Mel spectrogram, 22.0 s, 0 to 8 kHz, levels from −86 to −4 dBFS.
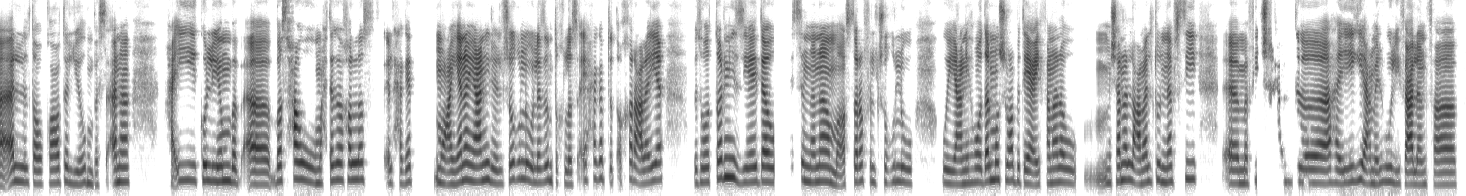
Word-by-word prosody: أقلّل 225 0 +1
توقعات 205 +2 -5
اليوم 200 -1 -8
بس 180 0 -4
أنا، 225 0 +1 0.5
حقيقي 245 0 0
كلّ 245 +1 -1
يوم 235 +1 +2
بابقى 190 -3 +2
باصحى 235 +2 +2
ومحتاجة 235 0 -3
أخلّص 255 +1 -2 0.2
الحاجات 210 +2 -5 0.3
معيّنة 205 +3 +6
يعني 235 +2 +6
للشغل 245 +5 -4
ولازم 225 +1 -2
تِخلَص، 190 -4 -3
أي 250 - -1
حاجة 275 +2 -7
بتتأخّر 245 +1 -7
عليّا 220 +6 +3 0.5
بتوتّرني 265 +8 -1
زيادة 225 +1 +3
وباحس 225 +2 -4
إن 230 -3 -3
أنا 230 +1 +4
مقصرة 210 +4 0
في 235 - -11
الشغل 225 +1 -8
و 205 -2 -9 0.4
ويعني 200 0 +1
هو 220 +1 -3
ده 220 +1 +5
المشروع 245 0 0
بتاعي، 200 -6 +4
فأنا 205 +2 -1
لو 210 -3 -5 0.5
مش 215 +2 +1
أنا 245 +2 +2
اللي 250 -2 -1
عملته 220 +6 -2
لنفْسي، 230 +4 0 0.4
آآ 200 0 +3
ما 200 0 -3
فيش 245 +5 -10 0.4
حد 220 0 -6 0.5
هييجي 215 +5 0
يعمله 200 +3 -2
لي 200 -1 -4
فعلًا، 185 -1 +4
ف 185 - -13
آآ 185 +1 +1
220 Hz, 145 wpm, -23 LUFS, 200-240 Hz, 0.5 s, معيّنة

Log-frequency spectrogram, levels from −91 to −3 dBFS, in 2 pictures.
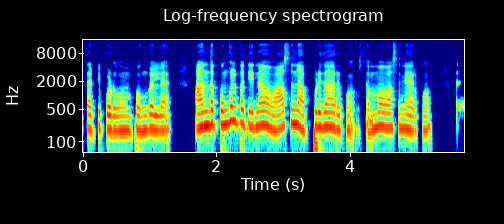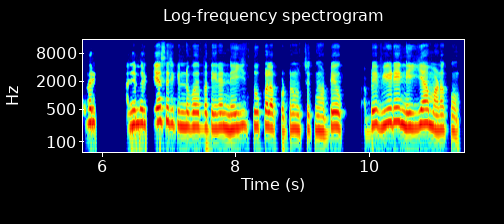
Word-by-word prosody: தட்டி 185 +3 -5
போடுவோம் 180 -1 0
பொங்கல்ல. 185 0 0 0.6
அந்த 225 +2 +5
பொங்கல் 255 +4 +3
பார்த்தீங்கன்னா 225 -1 0 0.2
வாசனை 225 +4 0
அப்படிதான் 215 +4 0
இருக்கும். 185 0 -5 0.2
செம்ம 215 +3 -1
வாசனையா 200 -2 -3
இருக்கும். 180 +3 -9 0.4
அது 300 0 -19
மாரி 260 0 +5 0.5
அதே 225 +4 +3
மாரி 245 -1 +2
கேசரி 270 -1 +4
கின்டும்போது 215 -1 +1
பார்த்தீங்கன்னா, 205 0 0
நெய் 205 +3 +1 0.2
தூக்கலா 215 -1 +2
போட்டன்னு 190 +3 -3
வச்சுக்கோங்க. 185 -2 -5
அப்டியே 215 +8 +3 0.4
அப்டியியே 230 +9 +2
வீடே 260 +2 +4
நெய்யா 215 +4 +3
மணக்கும். 185 -1 -2
210 Hz, 145 wpm, -20 LUFS, 185-230 Hz, 0.6 s, அந்த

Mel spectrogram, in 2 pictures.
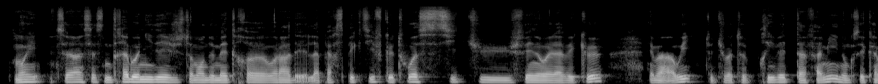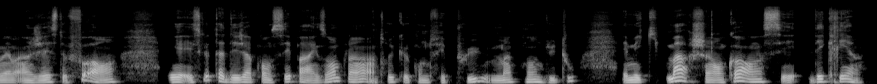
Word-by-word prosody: Oui, 115 +3 +1
c'est 110 - -1
vrai. 110 0 +1
Ça 110 -1 -3
c'est 110 - -9
une 105 - +3
très 115 +2 +2
bonne 115 0 +6
idée 115 -1 +4
justement 105 -1 0
de 100 - +2
mettre, 100 +1 0
heu, 100 -1 +2
voilà 100 +1 +1
des - - -2
la 85 +2 -2
perspective 115 +1 -5
que 105 - 0
toi 115 +3 0
si 115 -1 -3
tu 100 -4 -3
fais 100 +1 -2
Noël 95 -2 +3
avec 90 +2 -1
eux, 140 +3 +2 0.4
et 85 - -2
bah 85 -3 +2
oui, 130 +3 0
tu - - -10
tu - - -8
vas 90 - -2
te - - -5
priver 105 +4 -1
de 105 - -11
ta 95 -3 -1
famille, 115 +8 0
donc 100 -3 -2
c'est 90 - -2
quand 95 - -4
même 100 0 +1
un 95 0 +1
geste 105 +4 0
fort - - +2
hein 115 +4 -1 0.5
et 110 - +6
est-ce 105 - -1
que 190 - -1
tu 170 - -2
as - - +4
déjà 110 0 +3
pensé, 105 +2 -1
par 125 -8 +1
exemple 120 - -1
hein, 130 +4 +3
un - - -3
truc, 110 0 -4
heu, - - +1
qu'on 100 - -5
ne 95 - -4
fait - - -5
plus 125 +7 -2
maintenant 115 0 -1
du 100 -3 -3
tout, 155 +9 -8 0.4
et - - 0
mais 105 0 +5
qui - - -11
marche - - +4
hein, - - +3
encore 105 +10 +3
hein, 120 +1 +1
c'est 125 +9 +1
d'écrire, 125 -4 0
105 Hz, 250 wpm, -23 LUFS, 100-115 Hz, 0.5 s, bonne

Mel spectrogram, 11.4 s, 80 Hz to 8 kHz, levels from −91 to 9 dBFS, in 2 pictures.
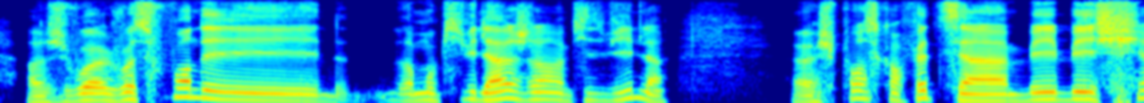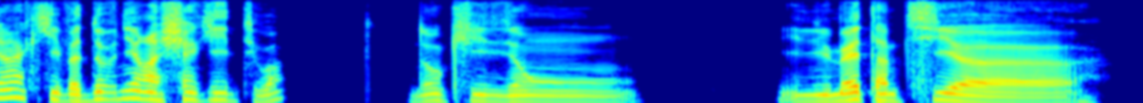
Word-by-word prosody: heu, 110 - -5
je 105 +3 -4
vois 145 0 +3
je - - -8
vois 155 0 +1
souvent 205 0 +2
des 145 -6 +1
d 115 - -17 0.2
dans 135 -1 -10
mon 145 +1 -5
petit 160 - -4
village, 160 +1 +4
dans 155 0 -1
ma 145 - -4
petite 140 +3 -9
ville, 150 -2 -5 0.7
heu, - - -5
je - - 0
pense 175 0 -2
qu'en - - -5
fait 175 0 0
c'est 140 - +3
un 130 0 +6
bébé 155 +3 +3
chien 185 +5 +5
qui 155 - -4
va 130 -1 -1
devenir 160 +3 -2
un 155 - +4
chien 155 +2 +3
guide, 145 -2 -6
tu 115 - -11
vois? 130 +5 -10 0.6
Donc 130 0 -7
ils 120 -2 -7
ont 115 -2 -10 0.7
ils 120 - -13
lui 125 - -4
mettent 145 +2 +3
un 135 - +1
petit, 145 +4 -1
heu, - - +4
bah, 105 -4 -2
140 Hz, 225 wpm, -23 LUFS, 120-155 Hz, 0.7 s, un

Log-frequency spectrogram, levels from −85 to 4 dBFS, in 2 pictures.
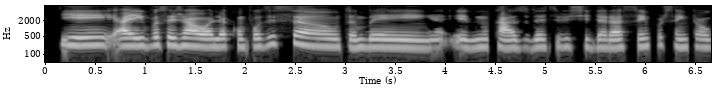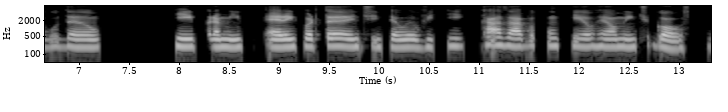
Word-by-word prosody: E 230 0 +4
aí 215 +1 +8
você 230 +1 0
já 220 -1 +6
olha 200 0 +3
a - - -4
composição 210 +1 0
também, 185 -2 0
eh, - - -3
e 185 - -2
no 190 +2 -3
caso 180 0 +2
desse 195 +1 -5
vestido, 200 -1 -9
era 185 0 +3
100% 205 0 -5
algodão, 190 0 -3 0.8
que 200 -1 +1
para 195 -2 +1
mim 195 -1 -1 0.2
era 190 0 +4
importante, 200 0 0
então 190 -1 -3
eu 190 -1 -2
vi 190 +1 -9
que 215 -1 -8 0.2
casava 210 -3 +1
com 220 - -5
o - - -5
que - - -7
eu 200 0 -4
realmente 200 +2 -5
gosto. 180 -6 -2
200 Hz, 150 wpm, -24 LUFS, 190-210 Hz, 0.8 s, aí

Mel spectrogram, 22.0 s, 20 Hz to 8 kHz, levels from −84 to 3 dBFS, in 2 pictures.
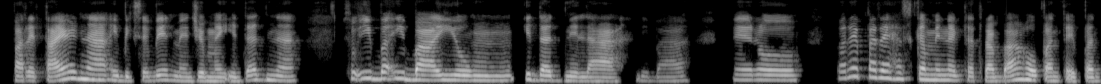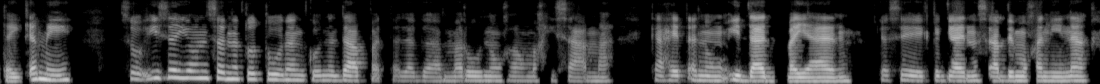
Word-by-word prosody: pa-retire 155 +8 +2
na, 185 -4 +4
ibig 150 -3 -3
sabihin 165 +3 -2
medyo 145 0 -2
may 140 0 0
edad 170 +6 -2
na. 160 -4 -1 0.5
So 225 - -5
iba-iba 210 -6 +2
yung 165 -2 +1
edad 170 -4 0
nila, 140 -2 -1 0.2
di 150 - -15
ba? 145 +2 -13 0.4
Pero, 180 -2 -2 0.4
pare-parehas 250 -4 -1
kami 185 -5 +2
nag-tatrabaho 165 +2 +1
pantay-pantay 140 -2 -1
kami, 190 0 +4 0.5
so 210 -3 -7
isa 250 +2 -1
yun 245 -1 +2
sa 235 -1 0
natutunan 200 -4 0
ko 165 - -3
na 170 - -2
dapat 155 -2 -1
talaga 150 -1 -10
marunong 155 0 -4
kang 150 -1 -11
makisama, 145 -2 -9 0.4
kahit 165 -1 -2
anong 160 -3 -1
edad 150 -4 +6 0.2
pa 140 - +4
yan. 140 0 +3 0.3
Kasi, 170 -1 -3
kagaya 155 -1 +3
ng 155 +1 -1
sabi 150 0 0
mo 155 - +3
kanina, 150 0 +1
160 Hz, 120 wpm, -23 LUFS, 150-185 Hz, 0.5 s, edad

